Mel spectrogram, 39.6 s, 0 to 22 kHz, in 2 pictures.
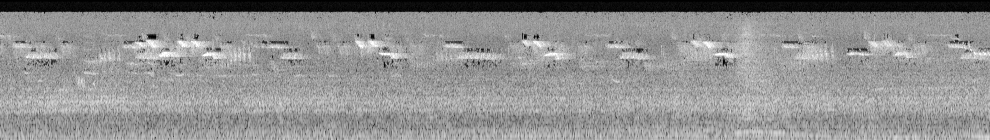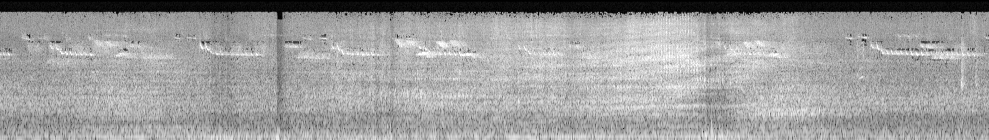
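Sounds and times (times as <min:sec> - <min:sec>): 
street traffic of passing cars and trucks through an open window: 0:00.0 - 0:39.5
small birds chirping: 0:00.2 - 0:35.6, 0:36.6 - 0:39.5.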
